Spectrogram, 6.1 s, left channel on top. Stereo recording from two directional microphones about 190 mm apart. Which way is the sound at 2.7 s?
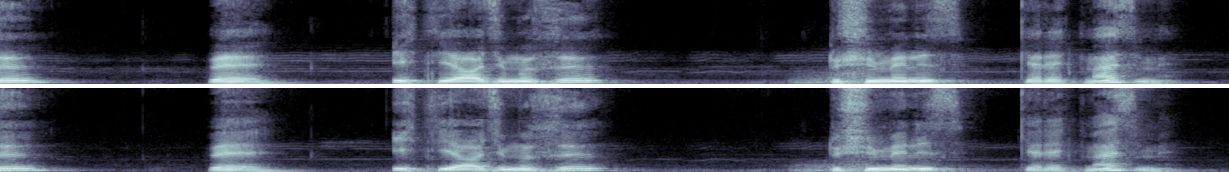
Centre (ahead or behind).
